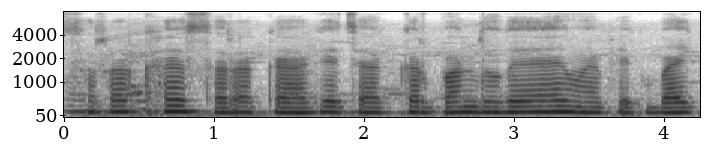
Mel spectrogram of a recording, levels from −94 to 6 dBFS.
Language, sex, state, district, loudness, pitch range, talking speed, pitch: Hindi, male, Odisha, Khordha, -15 LUFS, 140-155 Hz, 200 wpm, 150 Hz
